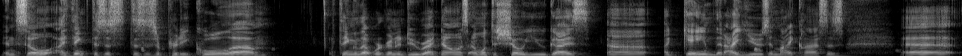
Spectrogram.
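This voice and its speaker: A man's voice: mid-range voice, moderate pace, a little mellow. A man co-hosting a live online show, talking in a loose, chatty way with plenty of fillers. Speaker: co-host. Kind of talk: casual live-stream chat.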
